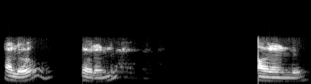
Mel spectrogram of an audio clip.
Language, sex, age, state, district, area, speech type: Telugu, male, 60+, Andhra Pradesh, Anakapalli, rural, conversation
